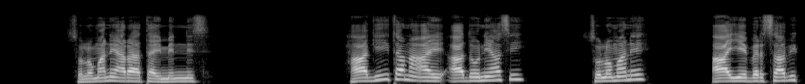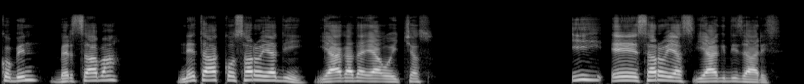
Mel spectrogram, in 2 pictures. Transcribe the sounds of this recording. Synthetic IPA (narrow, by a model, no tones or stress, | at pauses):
sɔlɔmɐnɛɐɾaːt̪ɐjmɪnːɪs | haːɡiːt̪ɐnɐʔɐjʔaːd̪ɔnɪjaːsɪ | sɔlɔmɐnɛ | ʔaːjɛbɛɾsaːbɪkːɔbɪnbɛɾsaːbɐ | nɛt̪aːkːɔsɐɾɔjɐd̪ɪjaːɡɐd̪ɐɛjaːɔjt͡ʃːɐs | ʔɪeːsɐɾɔjɐsjaːɡɪd̪ɪzaːɾɪ̰s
